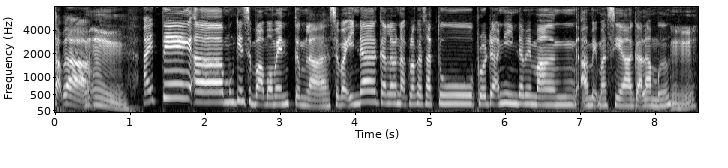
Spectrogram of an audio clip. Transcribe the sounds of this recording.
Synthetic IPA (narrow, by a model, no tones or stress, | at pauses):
t̪ap̚la | ʔajt̪ɪŋəmuŋk̬ɪnsəbap̚momɛ̃nt̪əmlahsəbap̚indakalawnaʔkluakasat̪upɾodak̚nĩːndamẽmãŋa̰mbeʔmasiaŋaɡaʔlamə̃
